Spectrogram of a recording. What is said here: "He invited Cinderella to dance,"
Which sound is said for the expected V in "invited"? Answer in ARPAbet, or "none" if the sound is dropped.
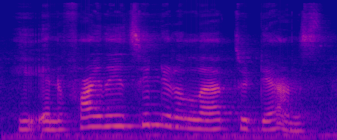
F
